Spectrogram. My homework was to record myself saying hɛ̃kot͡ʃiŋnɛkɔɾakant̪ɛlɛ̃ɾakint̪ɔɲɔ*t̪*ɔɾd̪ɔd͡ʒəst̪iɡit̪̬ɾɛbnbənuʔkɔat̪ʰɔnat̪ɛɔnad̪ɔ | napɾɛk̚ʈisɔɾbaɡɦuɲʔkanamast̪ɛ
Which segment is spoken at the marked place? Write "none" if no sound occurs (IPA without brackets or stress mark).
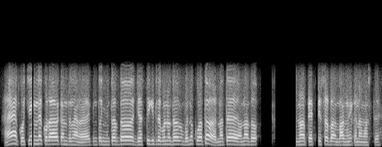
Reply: t̪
